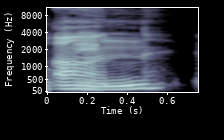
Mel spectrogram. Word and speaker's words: Pagan: That could be Pagan. That could very easily. – Pagan. – Yes. Look at no, P-A-G-A-N.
